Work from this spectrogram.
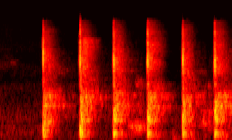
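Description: A plastic drinking cup is tapped six times, giving short, dull clicks with no ringing tone, unlike a glass cup. The dull sound marks it as an economy-class cup rather than business-class glass.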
